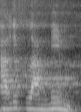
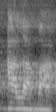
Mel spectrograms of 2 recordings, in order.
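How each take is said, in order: First: The letters are read out by their full names. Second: The letters are run together as bare sounds. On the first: The speaker calls it right. "kita tetap membacanya dengan nama huruf" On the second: The speaker calls it wrong. "alama itu kan bunyi huruf"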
